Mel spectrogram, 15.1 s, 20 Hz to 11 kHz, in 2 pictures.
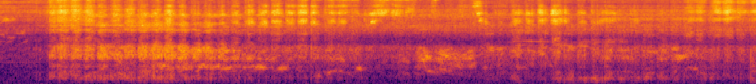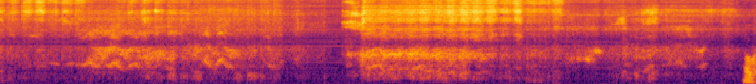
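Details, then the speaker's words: High-pitched whirring and grinding in repeated bursts: 1.5 mm gold pilot drill with extender preparing bone at the tooth 27 extraction site, abscessed, for a 3.75 × 13 mm mono implant in live surgery. "So we're going to put our drill extender on and we're going to use a 1.5 pilot drill, which is a gold pilot drill."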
